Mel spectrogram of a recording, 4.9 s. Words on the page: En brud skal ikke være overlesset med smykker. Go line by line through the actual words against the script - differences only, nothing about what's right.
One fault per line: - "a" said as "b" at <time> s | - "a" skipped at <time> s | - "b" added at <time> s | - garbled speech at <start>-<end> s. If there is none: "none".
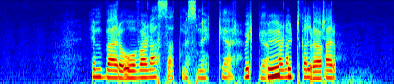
- "brud skal ikke" skipped at 1.3 s
- garbled speech at 3.0-4.2 s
